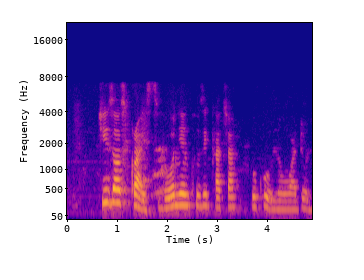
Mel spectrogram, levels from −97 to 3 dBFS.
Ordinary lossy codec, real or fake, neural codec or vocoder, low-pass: AAC, 48 kbps; real; none; 7.2 kHz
